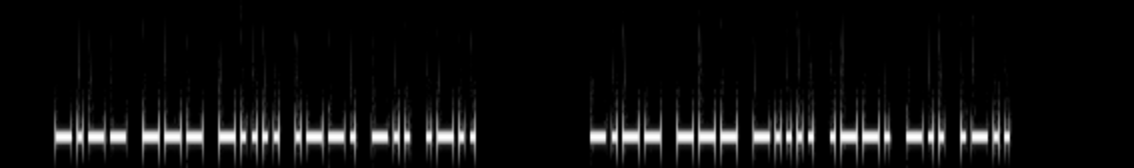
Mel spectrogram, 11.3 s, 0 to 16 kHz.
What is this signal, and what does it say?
Morse code, heard as a keyed tone, about 22 wpm, 700 Hz. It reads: YO6PDL YO6PDL
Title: DXCC-100 Call Signs - 6 Characters - Repeated 2x - 22wpm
